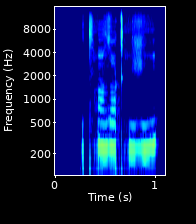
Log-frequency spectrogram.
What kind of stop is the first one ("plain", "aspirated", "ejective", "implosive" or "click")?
aspirated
